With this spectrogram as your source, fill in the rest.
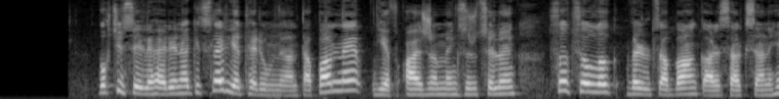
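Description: A middle-aged woman speaks calmly and clearly into a microphone.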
